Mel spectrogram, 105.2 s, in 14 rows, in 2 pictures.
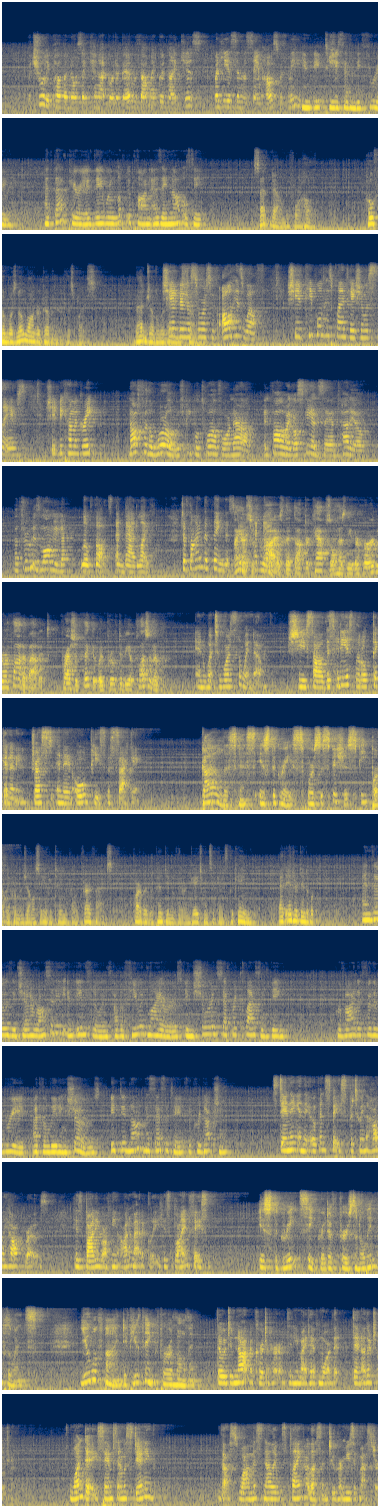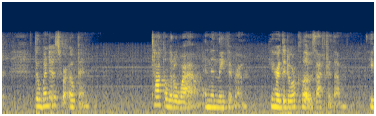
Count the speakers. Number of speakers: nine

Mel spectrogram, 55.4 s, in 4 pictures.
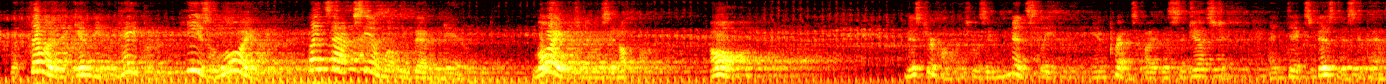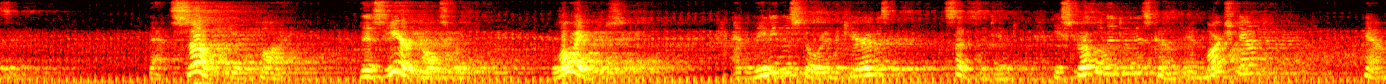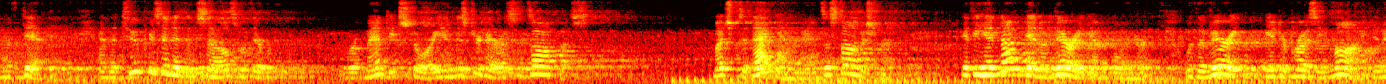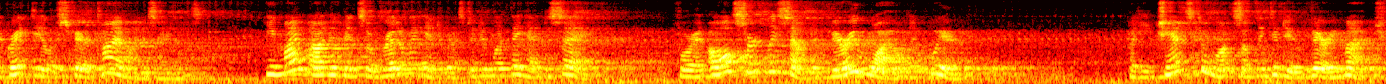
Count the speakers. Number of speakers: one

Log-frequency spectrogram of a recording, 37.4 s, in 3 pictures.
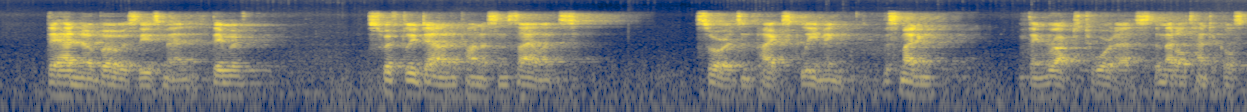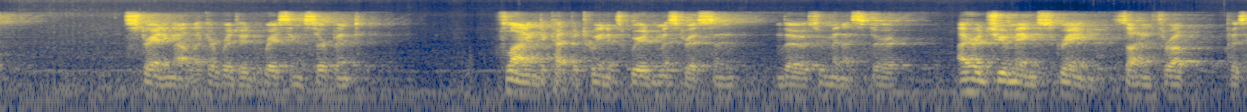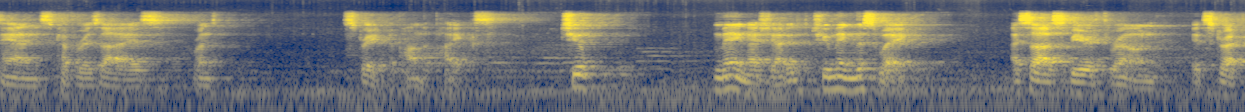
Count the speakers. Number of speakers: one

